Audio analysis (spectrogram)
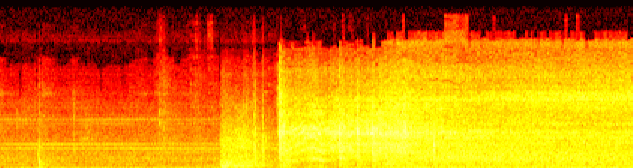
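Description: A car engine cranks with a brief churn, catches and fires, then settles into a steady idle, fairly close and loud, after a quiet hum at the start.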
